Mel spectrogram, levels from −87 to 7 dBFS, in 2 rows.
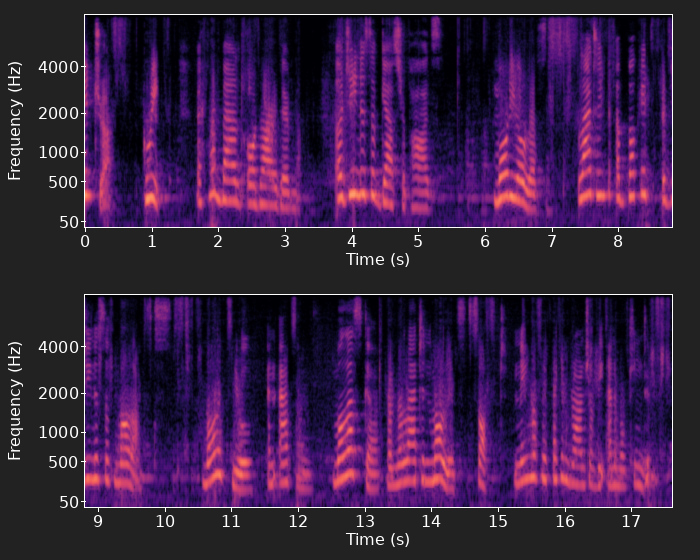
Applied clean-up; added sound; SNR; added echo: neural separator model SepFormer DNS4.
